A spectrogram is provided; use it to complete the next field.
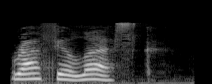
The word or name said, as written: raffaelesque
